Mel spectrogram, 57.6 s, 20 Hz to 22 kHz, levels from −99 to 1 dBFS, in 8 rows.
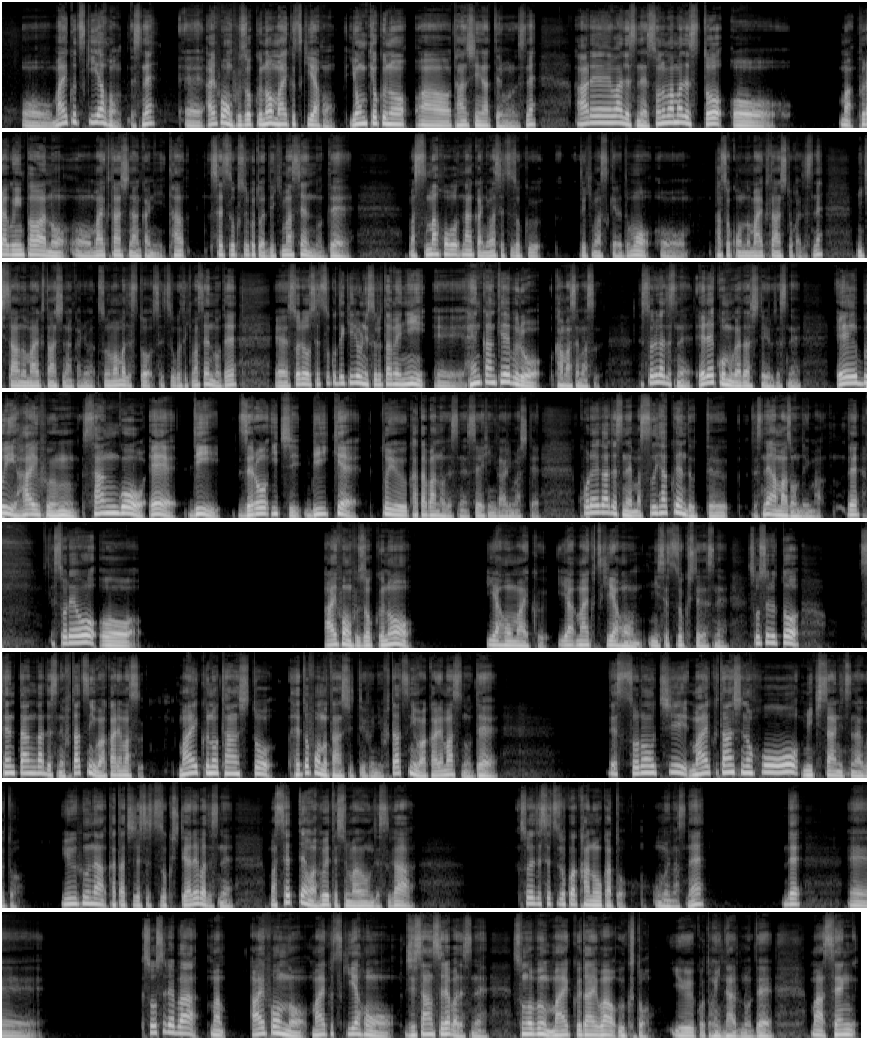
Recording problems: wrong speed, natural pitch; too fast; 1.6 times normal speed

